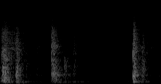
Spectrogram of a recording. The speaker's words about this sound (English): I'm opening a drawer, folks.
